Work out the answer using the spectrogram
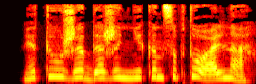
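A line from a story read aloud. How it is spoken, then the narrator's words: Breathed out. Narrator (Russian): выдохнула я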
